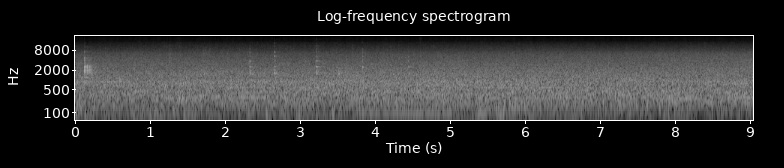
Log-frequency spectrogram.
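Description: Heavy rain pours down in a constant, dense hiss, with a few faint clicks near the start and no voices.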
